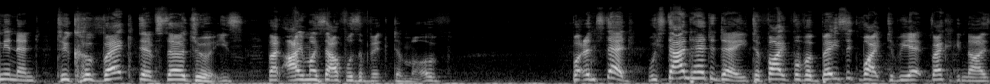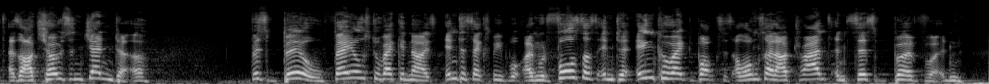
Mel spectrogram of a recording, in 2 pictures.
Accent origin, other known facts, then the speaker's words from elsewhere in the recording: South Island, New Zealand; and I come from the South Island.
